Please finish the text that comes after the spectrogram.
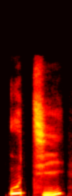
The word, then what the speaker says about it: outil: Dans le mot outil, la lettre I et la lettre L à côté se prononcent.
